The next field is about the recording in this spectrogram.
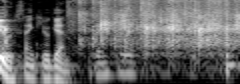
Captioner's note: applause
